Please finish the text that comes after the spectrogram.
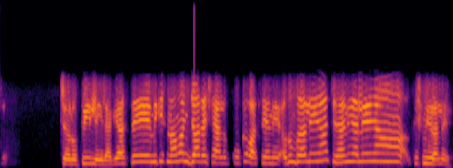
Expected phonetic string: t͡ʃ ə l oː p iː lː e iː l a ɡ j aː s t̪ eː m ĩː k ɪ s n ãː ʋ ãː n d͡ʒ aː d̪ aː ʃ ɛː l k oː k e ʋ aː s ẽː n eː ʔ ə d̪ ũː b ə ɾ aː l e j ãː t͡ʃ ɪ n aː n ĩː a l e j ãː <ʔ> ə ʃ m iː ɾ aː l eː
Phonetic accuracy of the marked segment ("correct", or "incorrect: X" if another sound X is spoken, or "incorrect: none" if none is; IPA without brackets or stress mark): incorrect: k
